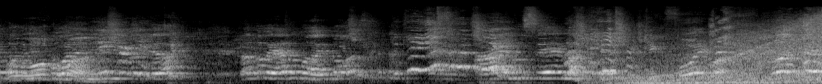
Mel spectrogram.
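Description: A young man cries out and wails.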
